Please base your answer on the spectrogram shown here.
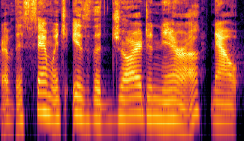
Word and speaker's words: giardiniera: And then the other classic part of this sandwich is the giardiniera. Now, if you don't know what I'm saying, it's because it's not spelled the way that it is pronounced.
